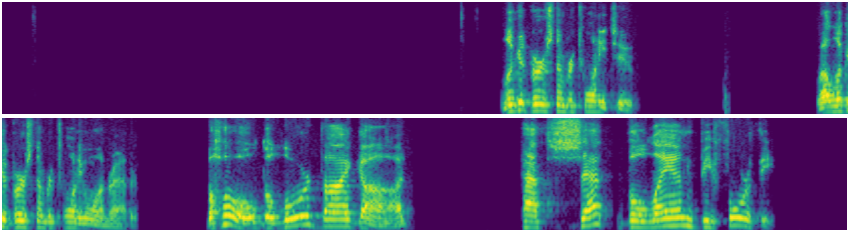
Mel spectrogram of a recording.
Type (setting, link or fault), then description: setting, large echoing room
